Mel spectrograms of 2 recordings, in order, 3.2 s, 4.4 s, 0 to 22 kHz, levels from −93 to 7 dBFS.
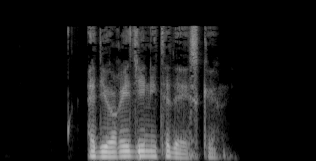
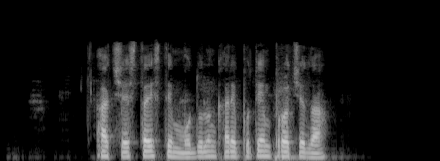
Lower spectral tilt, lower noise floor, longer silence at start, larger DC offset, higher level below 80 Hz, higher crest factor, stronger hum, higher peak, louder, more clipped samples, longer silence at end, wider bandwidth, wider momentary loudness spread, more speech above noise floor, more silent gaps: second, -5.5 dB/octave vs -7 dB/octave; first, under -90 dBFS vs -68 dBFS; about the same, 0.9 s vs 1 s; neither; about the same, -56 dBFS vs -52 dBFS; about the same, 20 dB vs 20 dB; neither; second, -10 dBFS vs -4 dBFS; second, -25 LUFS vs -22 LUFS; neither; second, 0.95 s vs 1.15 s; first, 11.5 kHz vs 7.8 kHz; first, 19 LU vs 3 LU; first, over 65 dB vs 47 dB; neither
